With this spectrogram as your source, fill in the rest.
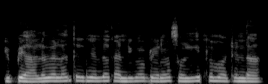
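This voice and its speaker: A man's voice: a little high, little pitch movement, rapid-fire, warm tone, dry recording, lo-fi sound, natural voice. Man voicing a teasing young lover. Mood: pleading. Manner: coaxing, apologetic, playful. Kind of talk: cartoon voice acting.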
